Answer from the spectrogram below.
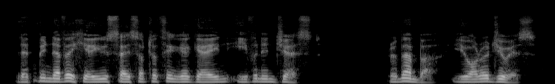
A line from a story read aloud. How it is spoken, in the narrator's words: he said sternly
